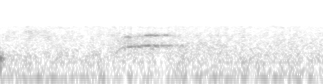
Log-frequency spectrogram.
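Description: Near silence, broken about a second in by one faint, short animal call that rises slightly and then holds briefly.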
